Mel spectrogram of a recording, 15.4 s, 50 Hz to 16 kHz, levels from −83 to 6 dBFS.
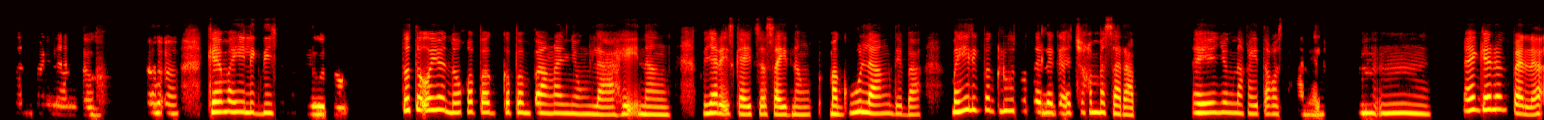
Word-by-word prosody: San 275 0 -20
Fernando, 235 -4 -11 0.7
oo. 280 -2 -1 0.4
Kaya 305 0 +8
mahilig 300 -4 +1
din 280 0 0
siya 290 - -47
magluto. 235 -4 -2 0.6
Totoo 365 +1 +5
'yon 370 -2 +3
'no, 285 - +2
kapag 295 -1 0
Kapampangan 275 -2 +1
'yong 250 -1 -2
lahi 230 +2 +1
ng 230 -1 0 0.3
kunyari 270 0 +4
is - - -10
kahit 235 0 +2
sa 240 - -1
side 230 -1 +2
ng 230 0 -4 0.2
magulang, 265 +2 +3
'di 250 - -4
ba, 230 0 -3 0.3
mahilig 360 +3 +4
magluto 330 -1 -4
talaga 285 -4 0
at 275 - -5
tsaka 295 0 -3
masarap. 260 -7 +1 0.6
Ayon 285 +1 +3
'yong 285 - -1
nakita 255 -2 -3
ko 250 - -2
sa - - -28
kanila. 235 0 -6 0.3
Mm. 270 -1 0 0.3
Ay 360 +2 +5
gano'n 380 0 +4
pala. 250 -2 +4
275 Hz, 160 wpm, -21 LUFS, 245-295 Hz, 0.7 s, Kaya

